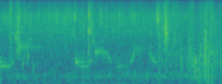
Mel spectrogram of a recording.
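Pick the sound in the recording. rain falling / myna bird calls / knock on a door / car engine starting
rain falling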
